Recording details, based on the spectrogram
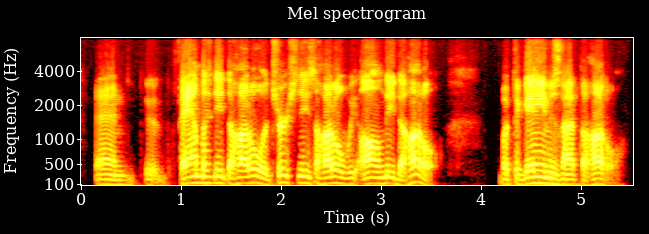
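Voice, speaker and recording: A man with an American accent, a bright, sharp tone and fairly even intonation, talking at a very fast pace against a quiet background. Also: medium pitch for a man. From West Virginia. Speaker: author and futurist. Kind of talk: interview conversation. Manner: repetitive, halting starts.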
